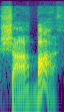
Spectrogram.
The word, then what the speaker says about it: Shabbath: Now, of course, it's not spelled with two B's, family, because it's only one bayath in the word. That's why you see me spell it SHA-BATH, just to make sure that you guys get the pronunciation correct and that there's no two B's in it.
